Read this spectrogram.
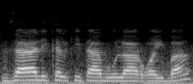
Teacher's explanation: دیکھیے یہاں پر ذالک الکتاب لا ریب، یہ ذال کھڑی زبر کے ساتھ ہے ذالک، اور یہ کاف متحرک جو ہے وہ لام ساکنہ کے ساتھ ملے گا تو کل کی آواز آئے گی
